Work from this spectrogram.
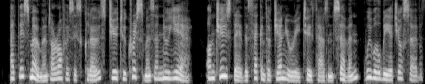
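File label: Dutch, English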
